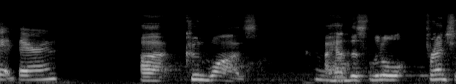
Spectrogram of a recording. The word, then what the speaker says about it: Counoise: one is saying the name you hear it pronounced so many different ways it's like is it kunwa like what is it the only way i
